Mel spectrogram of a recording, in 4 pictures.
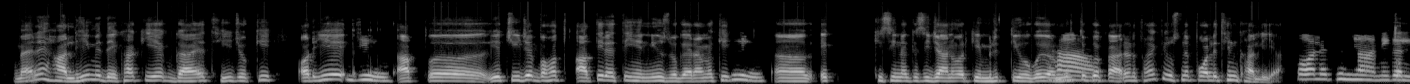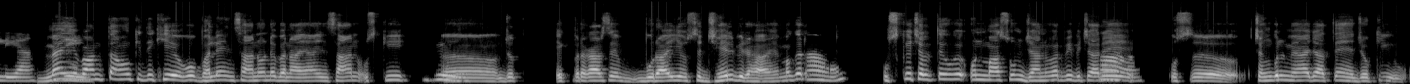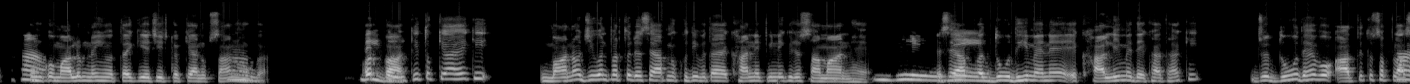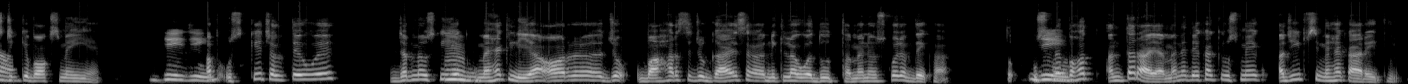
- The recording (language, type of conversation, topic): Hindi, unstructured, प्लास्टिक प्रदूषण से प्रकृति को कितना नुकसान होता है?
- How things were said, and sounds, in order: distorted speech; other noise; in English: "न्यूज"; in English: "पॉलीथीन"; in English: "पॉलीथीन"; static; tapping; other background noise; in English: "बॉक्स"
